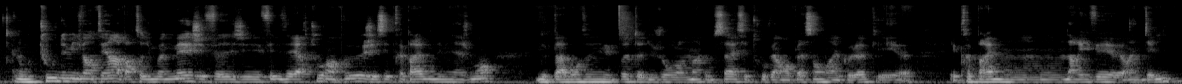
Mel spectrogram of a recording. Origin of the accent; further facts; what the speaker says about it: Nantes, Pays de la Loire, France; J'ai 28 ans, je viens de Nantes, j'ai fait ma mana avec Paul à Nantes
